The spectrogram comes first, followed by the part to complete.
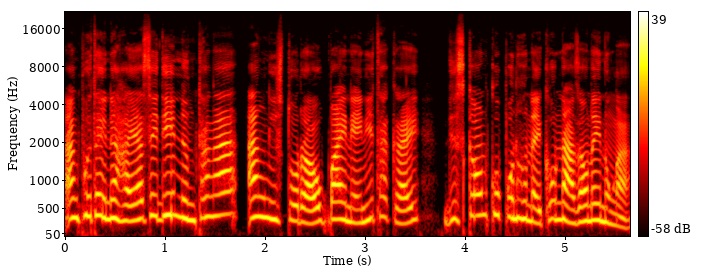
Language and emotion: Bodo, angry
